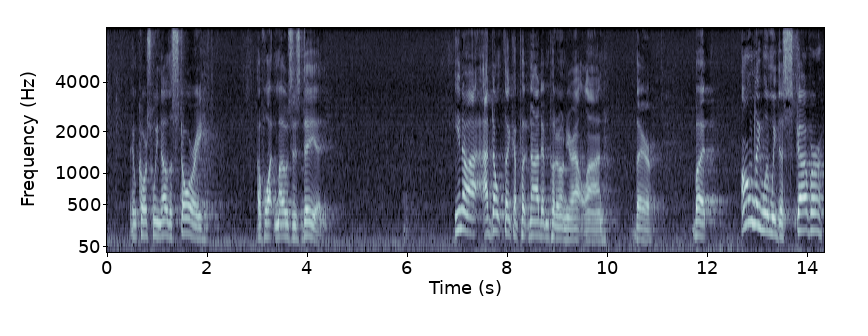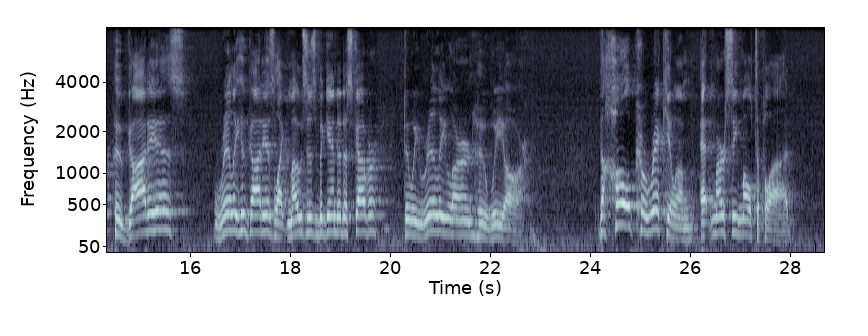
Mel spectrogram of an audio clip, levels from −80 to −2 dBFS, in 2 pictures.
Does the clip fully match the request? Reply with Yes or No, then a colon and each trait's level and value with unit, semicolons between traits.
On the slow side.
Yes: slow, 120 wpm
